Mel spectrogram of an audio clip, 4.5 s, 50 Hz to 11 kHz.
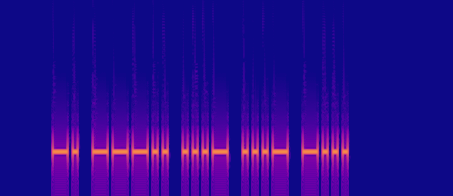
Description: Morse code, heard as a keyed tone, about 25 wpm, 700 Hz. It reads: N8VVB
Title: Speed Racing - USA Call Signs 20wpm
